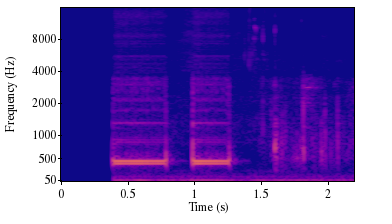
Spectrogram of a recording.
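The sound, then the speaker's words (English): A telephone call being placed to the Blue Arrow taxi company: two long, steady, buzzy electronic tones in quick succession, followed by a few faint clicks and line noise, with no one speaking. “So I called a taxi company.”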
